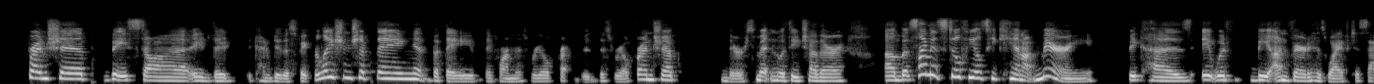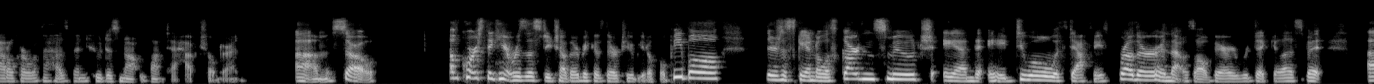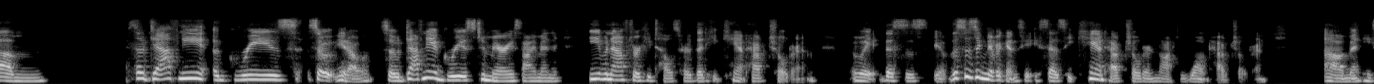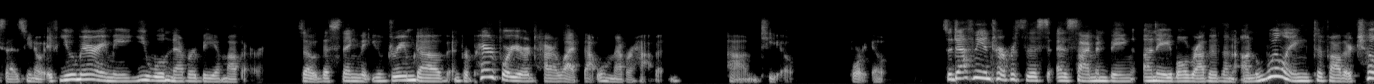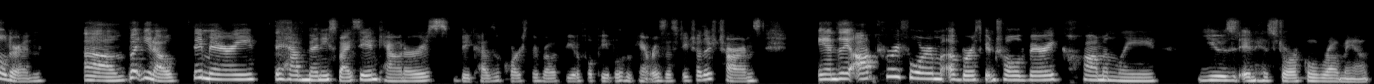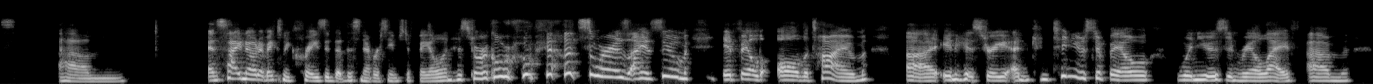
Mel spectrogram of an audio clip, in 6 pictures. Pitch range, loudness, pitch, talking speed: 155-230 Hz, -18 LUFS, 180 Hz, 190 wpm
